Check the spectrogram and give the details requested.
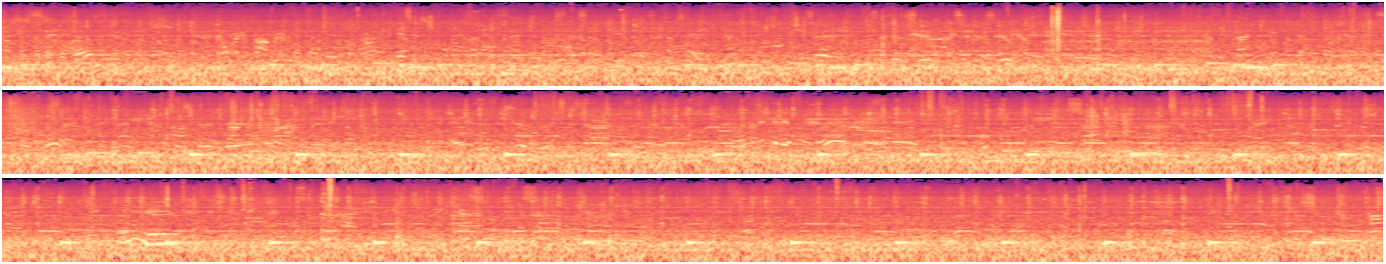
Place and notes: Dentro do avião no aeroporto Galeão no Rio de Janeiro, aguardando o vôo para Fortaleza.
